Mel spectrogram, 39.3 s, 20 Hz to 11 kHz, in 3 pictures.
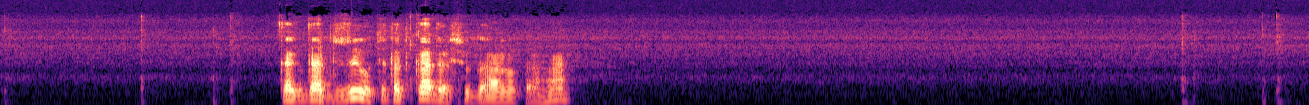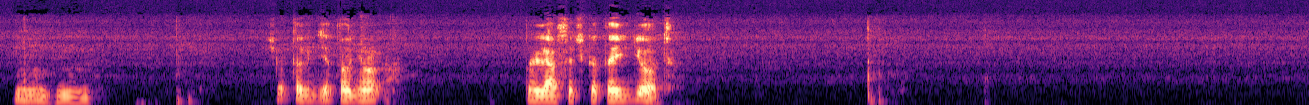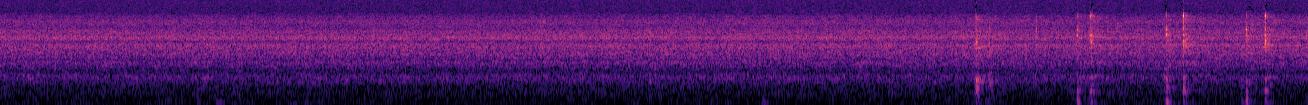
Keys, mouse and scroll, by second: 0.1-1.5 drag, 2.1 click, 3.2 g, 4.6-11.9 drag, 12.6 click, 13.3 KP_7, 14.8 r, 17.0-18.6 middle drag, 21.8 i, 23.0-36.0 drag, 36.9 click, 37.8 click, 38.6 click.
